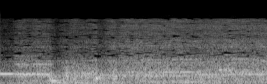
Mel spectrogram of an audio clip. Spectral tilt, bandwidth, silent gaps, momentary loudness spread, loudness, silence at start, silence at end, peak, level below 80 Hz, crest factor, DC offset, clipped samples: -5.5 dB/octave; 11 kHz; none; 2 LU; -19 LUFS; 0 s; 0 s; -4 dBFS; -30 dBFS; 14 dB; under 0.1%; under 0.1%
